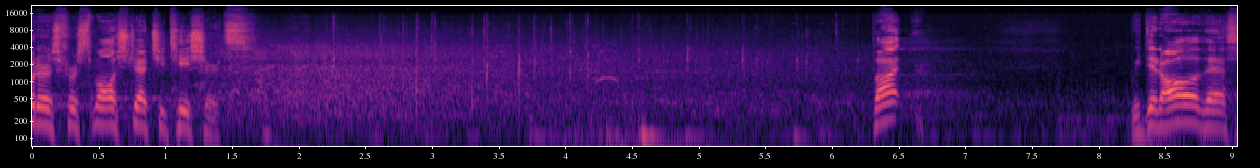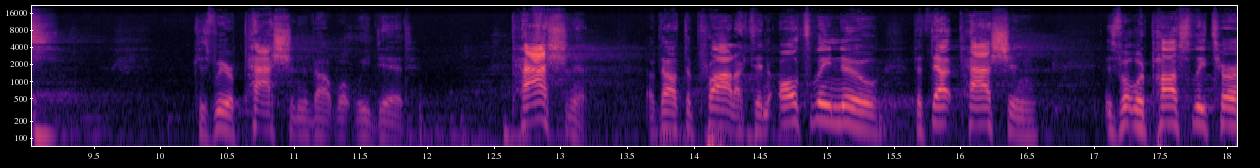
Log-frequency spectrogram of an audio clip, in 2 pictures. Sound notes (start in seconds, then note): 2.9 laughter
